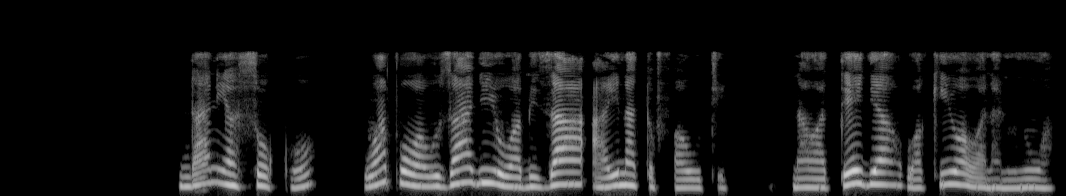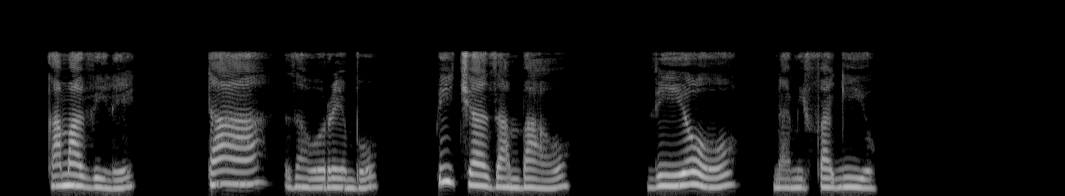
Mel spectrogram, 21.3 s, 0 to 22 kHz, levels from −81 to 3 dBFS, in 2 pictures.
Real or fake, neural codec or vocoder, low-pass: real; none; 7.2 kHz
